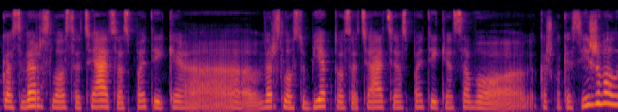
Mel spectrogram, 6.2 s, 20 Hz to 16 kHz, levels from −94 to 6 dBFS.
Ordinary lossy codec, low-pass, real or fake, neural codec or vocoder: MP3, 64 kbps; 10.8 kHz; real; none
